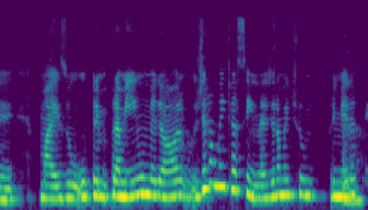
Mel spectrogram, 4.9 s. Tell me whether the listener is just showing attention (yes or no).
yes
